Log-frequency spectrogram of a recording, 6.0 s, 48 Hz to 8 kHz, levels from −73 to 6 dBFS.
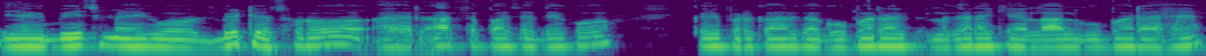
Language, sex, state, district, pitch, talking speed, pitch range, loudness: Rajasthani, male, Rajasthan, Nagaur, 120 Hz, 210 wpm, 115-125 Hz, -19 LUFS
